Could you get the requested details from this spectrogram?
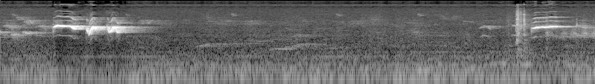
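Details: Song of a young wild sooty-headed bulbul from forest, filled with prenjak phrases. A loud whistled-and-twittered phrase comes first, then faint low whistles. A sharp click and a shorter whistled phrase end the recording.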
